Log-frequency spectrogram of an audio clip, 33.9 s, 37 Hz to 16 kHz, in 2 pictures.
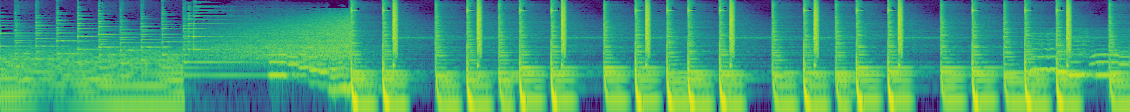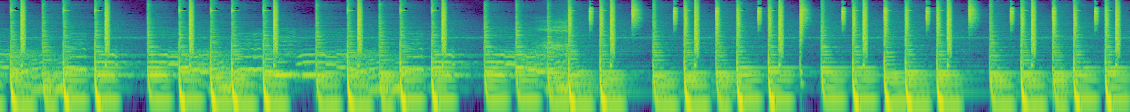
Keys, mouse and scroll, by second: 2.8 ctrl+-, 3.1 ctrl+-, 5.9 ctrl+-, 6.3 alt+shift+click, 27.7 BackSpace, 27.8 BackSpace, 28.1 8.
